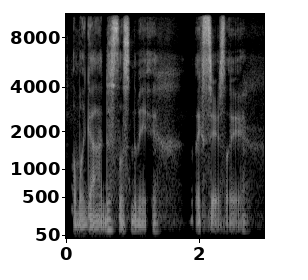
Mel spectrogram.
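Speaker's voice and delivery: soft, whispery, breathy, creaky vocal-fry voice. Describing a comedian's vocal fry impression and doing it, in vocal fry. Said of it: "impression with vocal fry".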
